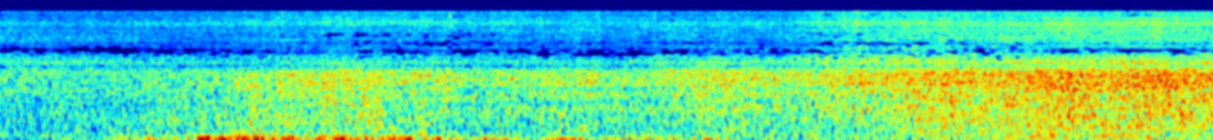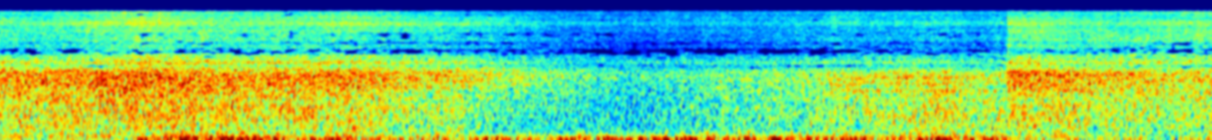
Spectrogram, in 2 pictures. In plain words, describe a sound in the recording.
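A volcano erupts far off with a deep, rumbling roar.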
